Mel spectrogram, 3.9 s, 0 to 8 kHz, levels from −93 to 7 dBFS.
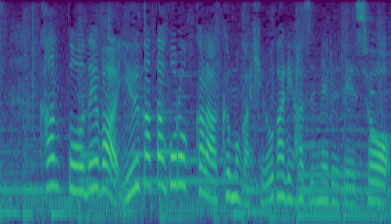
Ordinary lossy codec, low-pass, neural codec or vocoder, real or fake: none; none; none; real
